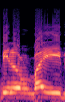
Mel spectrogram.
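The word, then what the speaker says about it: بِالْغَيْبِ: யூமினூன பில் கைபி அதாவது பி பை அதாவது பக்கத்துல இருக்கிற அலிஃப் சைலண்ட் ஆயிரும் ஓகேங்களா.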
